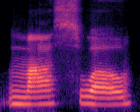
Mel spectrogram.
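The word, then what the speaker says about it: masło: Maswo. Oh, the S and the L with a line in it make a swo sound.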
